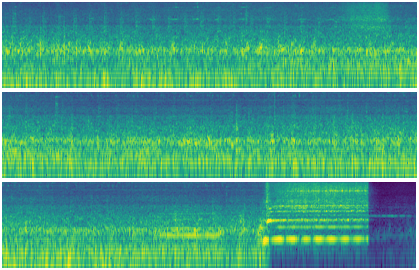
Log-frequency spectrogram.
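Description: Miniature railway train running, a steady rumbling clatter of wheels on the rails. Near the end a chime whistle sounds for about a second before the sound cuts off abruptly.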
